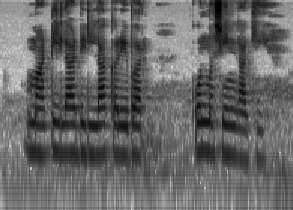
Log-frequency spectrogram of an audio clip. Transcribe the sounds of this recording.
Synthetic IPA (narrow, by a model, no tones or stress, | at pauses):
maʈilaɖilːakəɾebəɾ | konməʃiːnlaɡʱiː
